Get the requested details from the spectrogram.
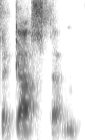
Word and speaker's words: Augustine: St. Augustine. Wow. What a great name. – Yeah, except as we know, it should be pronounced Augustine. – Yeah. – But the people here don't have the correct pronunciation.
